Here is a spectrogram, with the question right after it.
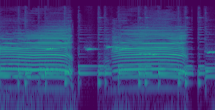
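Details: Tame cow feeding on grass in a rice field lows twice in drawn-out, level, buzzy moos of roughly one and a half seconds each, with faint plucked-string music running in the background.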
